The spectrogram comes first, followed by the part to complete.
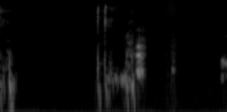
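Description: Near silence with a few faint clicks: one right at the start and a small cluster about a second in.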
